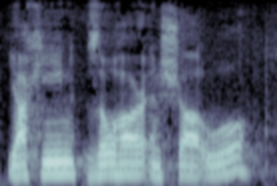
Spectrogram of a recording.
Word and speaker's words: Shaul: Shaul sounds like a weird Middle Eastern name, doesn't it? But it's the name Saul. And this kind of gets into the pronunciation thing and how it's a little bit problematic, because everybody knows the king that preceded David, right? We call him Saul. We don't call him Shaul usually, but the name is exactly the same in Hebrew.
